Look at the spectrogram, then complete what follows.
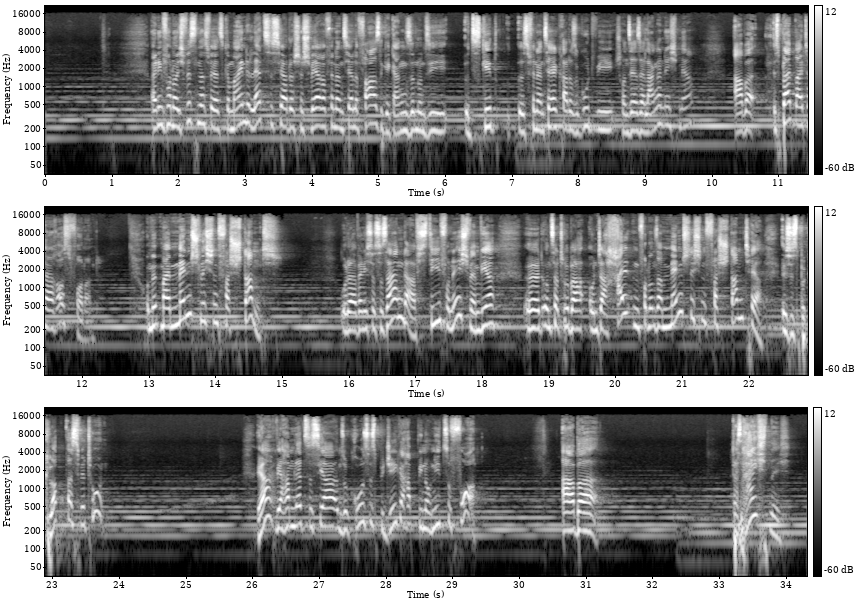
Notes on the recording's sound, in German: Audiomitschnitt der Predigt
